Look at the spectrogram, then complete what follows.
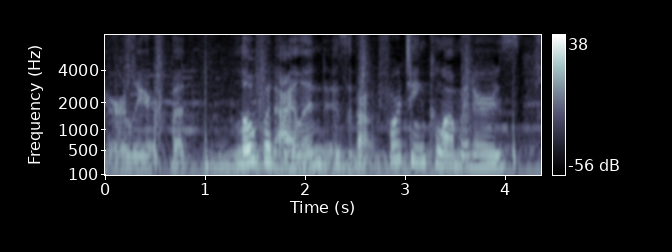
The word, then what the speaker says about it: Lopud: see in a bit i did not pronounce it correctly earlier but lopad island is about 14 kilometers away from dubrovnik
